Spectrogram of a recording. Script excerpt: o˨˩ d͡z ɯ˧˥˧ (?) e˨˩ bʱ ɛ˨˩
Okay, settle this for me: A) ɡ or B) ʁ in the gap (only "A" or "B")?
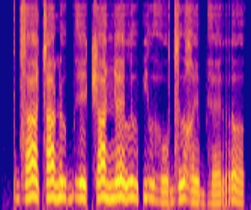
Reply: B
